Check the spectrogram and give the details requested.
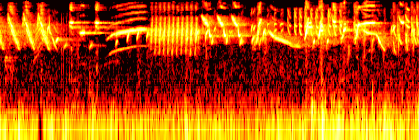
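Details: Continuous goldfinch song from a pet bird being trained, with fast liquid twitters, a buzzy rattling stretch in the middle, and long slurred whistles swooping down and up.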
